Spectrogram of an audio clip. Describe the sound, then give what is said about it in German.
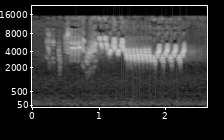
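A bird sings a quick, bright song of rapid high chirps and trills, rising into a fast twittering run for about two seconds, clear with no voices. “Die Vögel waren meistens auch schon wach und tauschten sich mit mächtigem Gezwitscher die Neuigkeiten aus.”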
